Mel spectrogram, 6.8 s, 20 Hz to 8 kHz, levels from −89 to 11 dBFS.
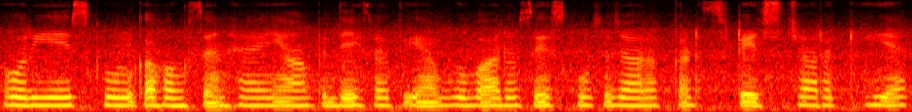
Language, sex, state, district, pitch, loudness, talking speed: Hindi, female, Haryana, Rohtak, 205 Hz, -19 LUFS, 185 wpm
